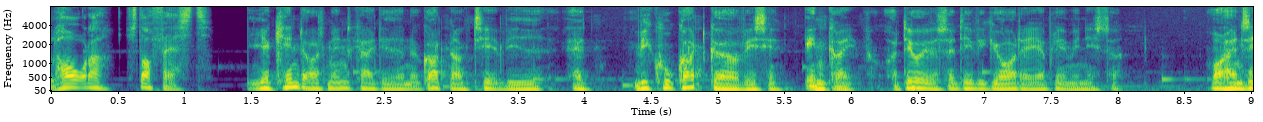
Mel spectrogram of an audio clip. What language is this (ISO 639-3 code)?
dan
